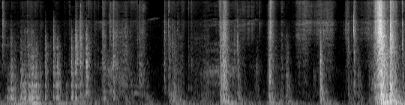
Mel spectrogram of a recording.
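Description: A thin, flexible plastic van ceiling panel being bent and pushed up into the roof frame: a run of scraping, rustling knocks as it rubs against the frame, with one loud thump about five seconds in as it is pressed into place.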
